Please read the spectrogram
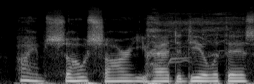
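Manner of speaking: put-on high, slow, tearful voice, breaking down. Retelling what a crying teacher said after a complaint: imitating a crying teacher. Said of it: "she started breaking down and crying".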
